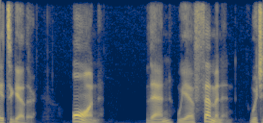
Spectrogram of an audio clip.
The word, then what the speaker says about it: он: Let's say it together on.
